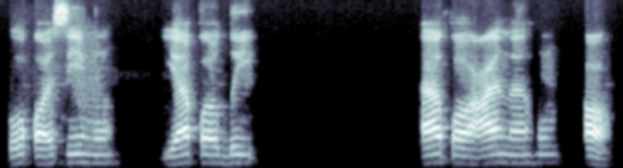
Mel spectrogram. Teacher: Adapun huruf tebal, yaitu huruf qaf dan huruf ta, maka suaranya dekat dengan suara o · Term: qalqalah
